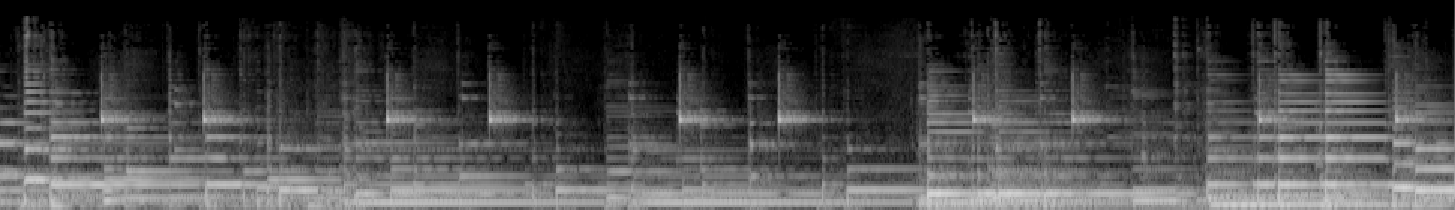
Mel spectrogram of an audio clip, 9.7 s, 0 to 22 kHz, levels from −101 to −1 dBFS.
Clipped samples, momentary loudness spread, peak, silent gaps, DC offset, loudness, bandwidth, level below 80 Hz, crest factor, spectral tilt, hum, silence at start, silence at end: under 0.1%; 11 LU; -10 dBFS; none; under 0.1%; -28 LUFS; 12 kHz; -50 dBFS; 18 dB; -8.5 dB/octave; none; 0 s; 0 s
